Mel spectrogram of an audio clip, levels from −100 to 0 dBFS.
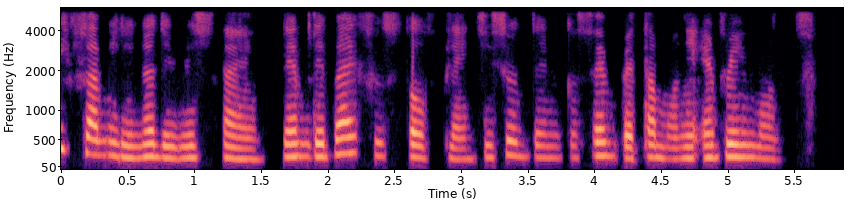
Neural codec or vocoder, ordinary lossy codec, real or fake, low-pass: vocoder, 22.05 kHz, 80 mel bands, WaveNeXt; none; fake; 5.4 kHz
